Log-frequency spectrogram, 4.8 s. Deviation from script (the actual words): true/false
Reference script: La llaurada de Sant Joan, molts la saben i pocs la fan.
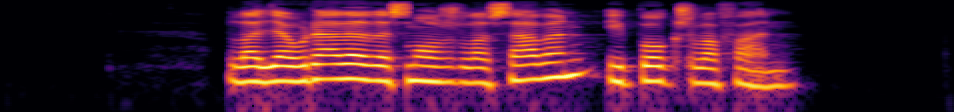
true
